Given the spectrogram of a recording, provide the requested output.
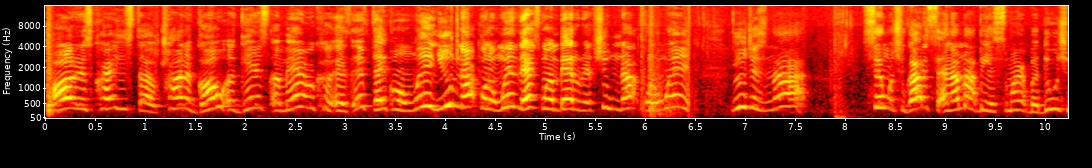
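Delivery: heated rising rant. Real, not acted. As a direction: climb in pitch as the anger grows.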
